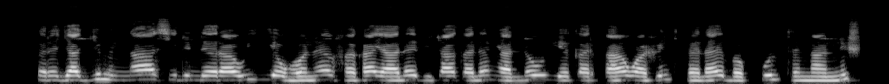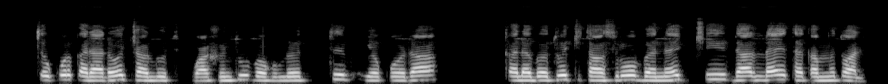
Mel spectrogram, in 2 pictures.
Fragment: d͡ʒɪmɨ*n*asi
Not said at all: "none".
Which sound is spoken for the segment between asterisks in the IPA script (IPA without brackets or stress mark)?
nː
